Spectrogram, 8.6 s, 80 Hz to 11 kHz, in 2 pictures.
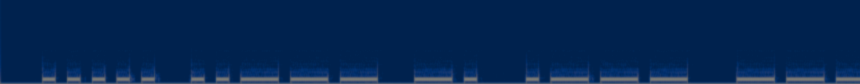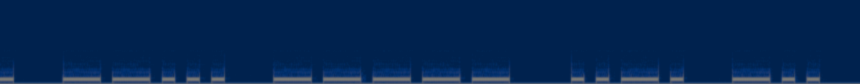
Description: Morse code, heard as a keyed tone, about 19 wpm, 750 Hz. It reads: 52N JO70FD
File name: tropo / g3wzt 2m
